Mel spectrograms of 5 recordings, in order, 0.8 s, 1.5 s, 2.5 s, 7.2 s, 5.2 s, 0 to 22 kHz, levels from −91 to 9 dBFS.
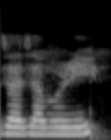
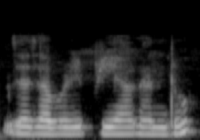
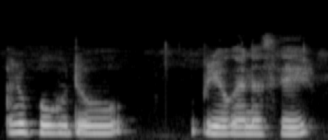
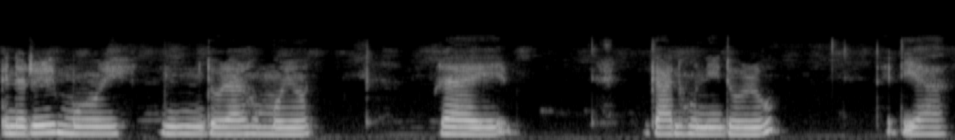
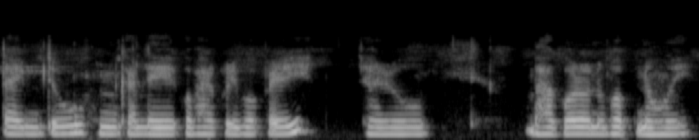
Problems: none marked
